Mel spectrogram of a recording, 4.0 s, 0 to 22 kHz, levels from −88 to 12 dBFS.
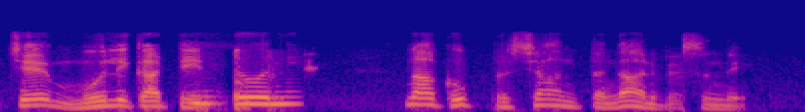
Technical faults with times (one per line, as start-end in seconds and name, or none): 0.00-4.03 Speex codec
1.03-1.19 VoIP packet loss concealed by the speech codec
1.30-1.63 speech suppressed in double talk
3.35-3.42 VoIP packet loss concealed by the speech codec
